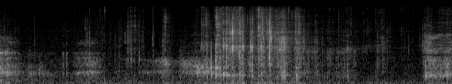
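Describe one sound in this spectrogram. A crispy fried snack crunches loudly as a young man bites into it close to a microphone.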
